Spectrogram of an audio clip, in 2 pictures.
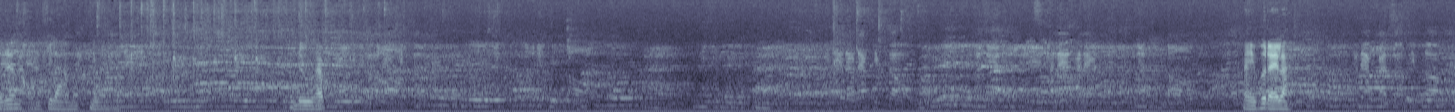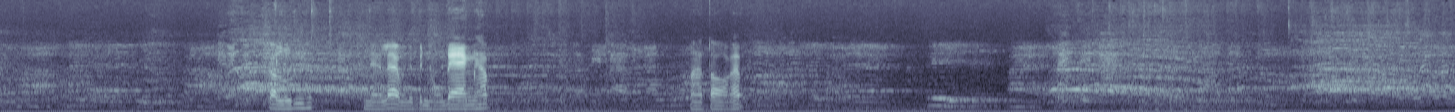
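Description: A middle-aged man announces over a loudspeaker in a large echoing hall.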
